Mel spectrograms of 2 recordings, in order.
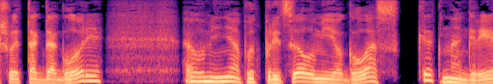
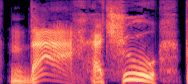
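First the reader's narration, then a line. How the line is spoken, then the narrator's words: Growl. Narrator (Russian): прорычал я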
